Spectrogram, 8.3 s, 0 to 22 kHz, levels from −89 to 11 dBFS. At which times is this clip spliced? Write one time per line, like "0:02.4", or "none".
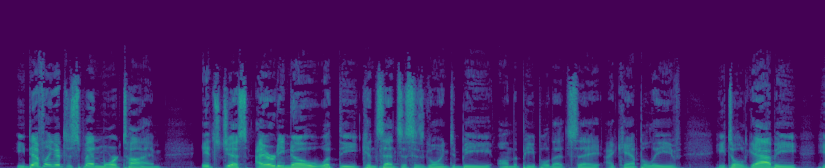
none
